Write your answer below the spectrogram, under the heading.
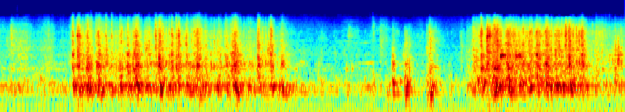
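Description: Cash register clattering in two long runs of rapid mechanical clicking as purchases are rung up.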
